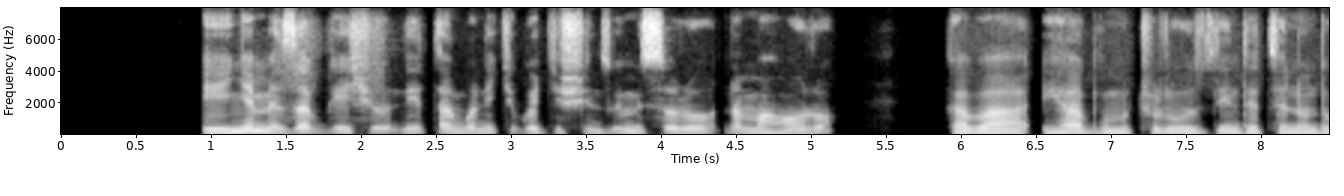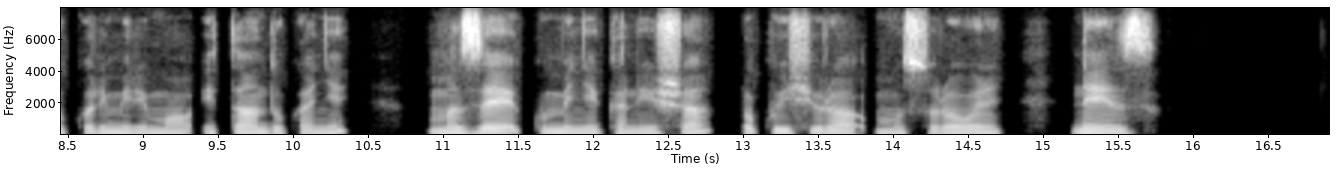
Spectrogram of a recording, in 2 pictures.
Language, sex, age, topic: Kinyarwanda, female, 25-35, finance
